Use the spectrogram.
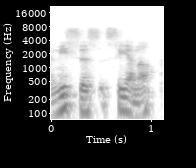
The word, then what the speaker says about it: nisses senap: It's a Swedish word, essentially. It's a nisses senap. It means nisses mustard. So yeah, you're pretty close there.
